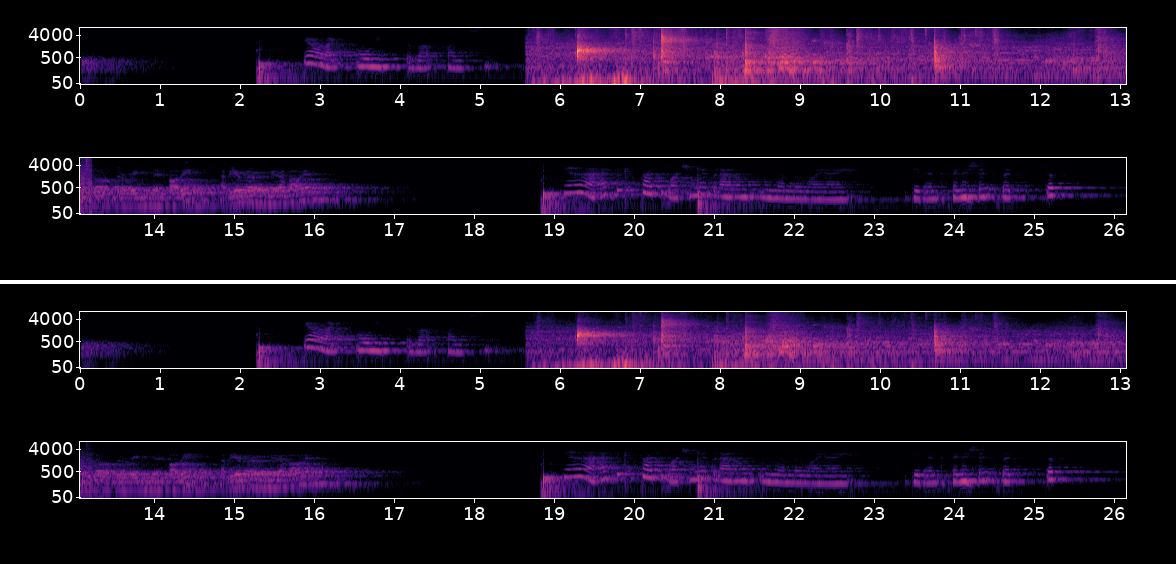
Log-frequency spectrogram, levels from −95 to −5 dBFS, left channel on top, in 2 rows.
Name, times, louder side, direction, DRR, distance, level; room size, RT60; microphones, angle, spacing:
voice 1, 2.8-5.5 6.7-7.3 8.5-9.2 10.0-10.1 10.5-10.6 18.8-22.8 23.5-24.7 25.1-25.2, equal, 5° left, 1 dB, 0.5 m, -60 dB
sound 1, 5.6-13.2, left 7 dB, 80° left, 0.4 m, -45 dB
voice 2, 8.0-14.5 14.8-16.0, left 1 dB, 35° left, -4 dB, 3.0 m, -59 dB
15.5 x 15.0 x 4.2 m, 2.1 s
head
